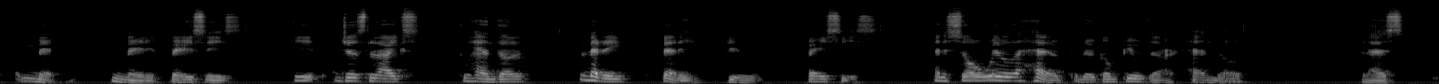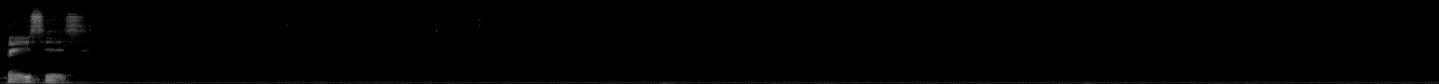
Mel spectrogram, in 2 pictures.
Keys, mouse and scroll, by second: 1.7 a, 3.2 c, 5.5 f, 8.1 a, 8.4 c, 9.9 f, 12.0 a, 12.8 c, 14.4 f, 15.9 a, 16.5 a, 17.0 a, 17.2 c, 19.6 f, 20.1-22.8 middle drag, 21.4 a, 21.4 c, 23.9 a, 24.6-27.1 middle drag, 25.7 c, 27.5 a.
